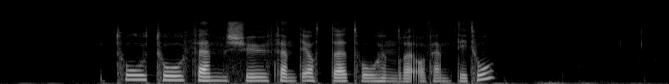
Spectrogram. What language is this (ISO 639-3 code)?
nor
